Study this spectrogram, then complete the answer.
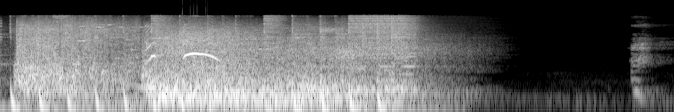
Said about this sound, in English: Now take, for instance, when Koji crashes into the convenience store and tries to save face by buying a microwavable meal. Here, take a listen.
